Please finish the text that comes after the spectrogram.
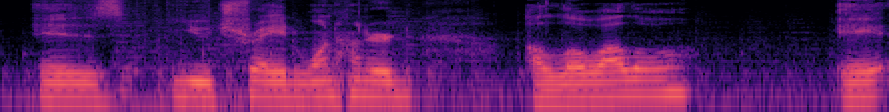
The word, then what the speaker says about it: Aloalo: you get this is you you trade 100 aloalo a l o a l o coins so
